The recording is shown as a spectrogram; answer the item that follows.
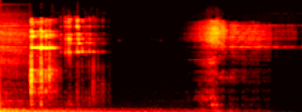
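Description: A porcelain bottle filled with iron powder is tapped, giving a cluster of bright glassy clinks, a quiet pause, and then one softer ringing tap that fades out. There is no talking.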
